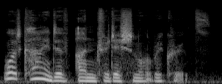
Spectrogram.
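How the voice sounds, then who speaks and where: A steely secret agent in a cinematic game. Her voice is husky and on the low side, with composed, direct delivery. She stays serious and controlled. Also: expressive, moderate pace. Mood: firm. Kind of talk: cinematic video game dialogue.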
